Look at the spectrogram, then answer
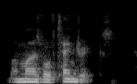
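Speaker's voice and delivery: ordinary delivery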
